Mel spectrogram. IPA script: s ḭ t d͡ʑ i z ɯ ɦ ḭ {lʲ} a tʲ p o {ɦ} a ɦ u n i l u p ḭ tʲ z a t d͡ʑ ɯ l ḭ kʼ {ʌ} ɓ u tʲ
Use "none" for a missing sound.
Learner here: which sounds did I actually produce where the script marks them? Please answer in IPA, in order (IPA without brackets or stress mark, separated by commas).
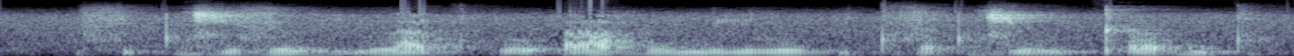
l, ʔ, ʌ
